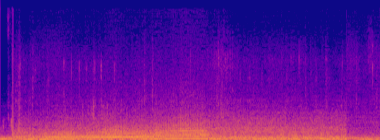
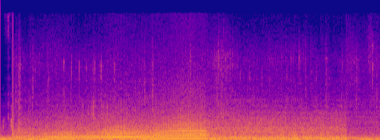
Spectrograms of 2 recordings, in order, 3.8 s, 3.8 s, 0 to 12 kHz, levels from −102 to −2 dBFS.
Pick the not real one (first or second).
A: first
